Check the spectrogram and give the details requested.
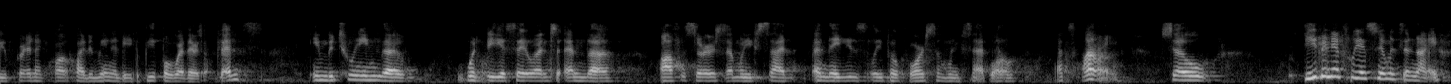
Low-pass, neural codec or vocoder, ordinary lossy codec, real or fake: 7.2 kHz; codec, 24 kHz, 1.5 kbps, HILCodec; Opus, 32 kbps; fake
